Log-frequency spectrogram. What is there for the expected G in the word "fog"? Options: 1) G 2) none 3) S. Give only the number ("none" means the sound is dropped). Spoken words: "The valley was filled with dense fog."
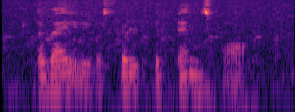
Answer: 2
